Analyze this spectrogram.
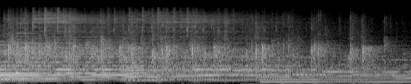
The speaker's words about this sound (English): Give the Lord a good clap of his hand.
